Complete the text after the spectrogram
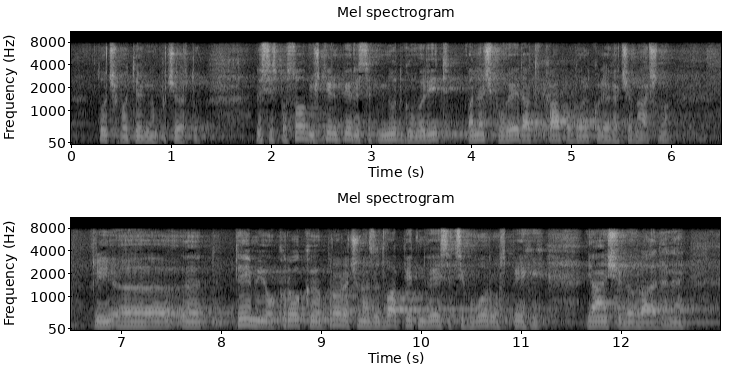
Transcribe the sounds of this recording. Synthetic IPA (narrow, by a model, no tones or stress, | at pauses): t̪oːt͡ʃipɔt̪eːɡnɛmpɔt͡ʃəɾt̪u | d̪ɐsispɔsoːbniʃt̪iːɾinpeːd̪d̪ɛsət̪minuːt̪ɡɔʋoɾit̪panɛt͡ʃpɔʋeːd̪at̪kapɔd̪olʲkoleːɡat͡ʃɛɾnaːt͡ʃnɔ | pɾi | t̪eːmiɔkɾoːkpɾoːɾat͡ʃuːnazad̪ʋapeːt̪ind̪ʋed̪ɛsət̪siɡoʋoːɾɔuspeːxix | jaːnʃiʋəʋlaːd̪ɛnɛ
